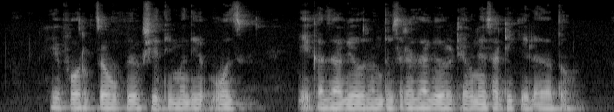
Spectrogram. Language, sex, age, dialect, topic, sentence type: Marathi, male, 25-30, Northern Konkan, agriculture, statement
